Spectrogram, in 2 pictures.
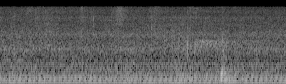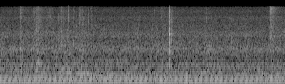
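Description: Steady machine hum in the room, with a few light clicks and rustles as pizza is picked from its paper-lined cardboard box.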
